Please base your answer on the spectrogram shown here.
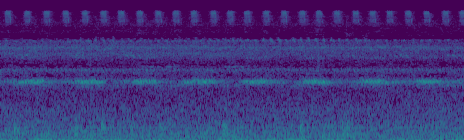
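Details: Evening cricket chorus near a deck, regular short chirps roughly every half second with a thin high-pitched trill running underneath, set against steady low-frequency rumble.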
